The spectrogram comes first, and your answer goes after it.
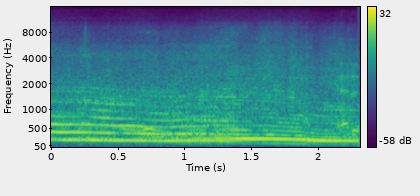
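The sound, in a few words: rally car racing on special stage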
